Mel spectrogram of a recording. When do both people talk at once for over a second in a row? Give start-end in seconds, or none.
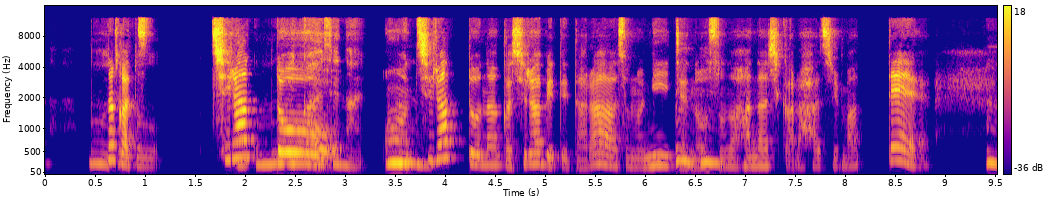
1.9-3.9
